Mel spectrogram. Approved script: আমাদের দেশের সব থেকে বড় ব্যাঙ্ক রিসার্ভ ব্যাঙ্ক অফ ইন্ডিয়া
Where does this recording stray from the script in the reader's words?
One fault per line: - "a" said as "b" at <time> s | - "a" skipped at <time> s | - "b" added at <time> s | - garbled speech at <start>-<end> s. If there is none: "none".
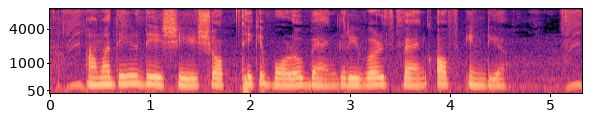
none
